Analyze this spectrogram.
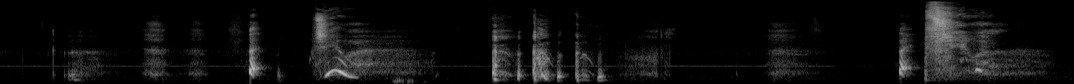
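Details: Girl lying in bed surrounded by tissues, sneezing repeatedly: a run of repeated sharp sneezes, some preceded by a short in-breath, in a quiet room; repeated sneezing.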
